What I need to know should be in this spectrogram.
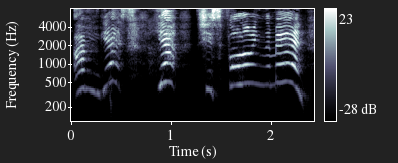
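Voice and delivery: high-pitched voice. Retold or imitated. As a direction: squeak it out eagerly. Imitating her inner listening.

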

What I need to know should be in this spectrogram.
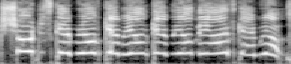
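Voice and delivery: high, frantic repeated begging; panicked plea. Retold or imitated. Girlfriend begging boyfriend to get her off the ice, frantic and high. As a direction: beg to be pulled off the ice in a panic.

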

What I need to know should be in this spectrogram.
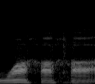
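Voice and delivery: mock evil mwahaha; a low hammed-up evil chuckle; villain laugh. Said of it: "the classic, the evil C E O that".

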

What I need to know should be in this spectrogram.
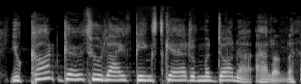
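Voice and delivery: high, slow imitation of a grand co-star; mock scolding. Co-star rebukes him over fearing [name], high mock scolding. [name] scolding [name], acted.

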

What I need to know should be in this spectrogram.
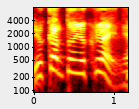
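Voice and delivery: high, loud hammed-up Ukrainian accent; mock Ukrainian accent. Podcast host trying a Ukrainian accent for fun, hammed-up Ukrainian accent. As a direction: play a cheesy Ukrainian tour guide, bad Ukrainian accent. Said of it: "I can't do a good Ukrainian accent".

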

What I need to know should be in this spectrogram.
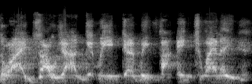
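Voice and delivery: high, loud barking drill instructor; drill sergeant yell. Retold or imitated. Drill instructor shouting an order at a recruit, loud mock bark.

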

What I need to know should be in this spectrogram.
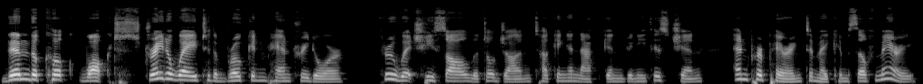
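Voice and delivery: ordinary delivery, nothing marked

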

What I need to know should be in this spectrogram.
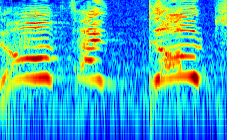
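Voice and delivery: very high, slow relieved goblin. Acted. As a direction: sigh it out high like a little goblin. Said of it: "And he goes".

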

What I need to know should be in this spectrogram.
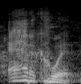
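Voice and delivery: laughing disbelief at the word; repeating it through laughter. Real, not acted. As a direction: say it again, still laughing.

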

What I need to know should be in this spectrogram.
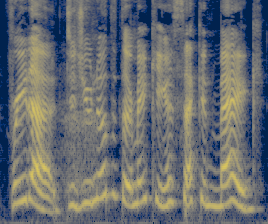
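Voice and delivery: thrilled squeal of a fan; excited. Real, not acted. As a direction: bubble over with glee about the sequel. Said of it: "I'm so excited".

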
